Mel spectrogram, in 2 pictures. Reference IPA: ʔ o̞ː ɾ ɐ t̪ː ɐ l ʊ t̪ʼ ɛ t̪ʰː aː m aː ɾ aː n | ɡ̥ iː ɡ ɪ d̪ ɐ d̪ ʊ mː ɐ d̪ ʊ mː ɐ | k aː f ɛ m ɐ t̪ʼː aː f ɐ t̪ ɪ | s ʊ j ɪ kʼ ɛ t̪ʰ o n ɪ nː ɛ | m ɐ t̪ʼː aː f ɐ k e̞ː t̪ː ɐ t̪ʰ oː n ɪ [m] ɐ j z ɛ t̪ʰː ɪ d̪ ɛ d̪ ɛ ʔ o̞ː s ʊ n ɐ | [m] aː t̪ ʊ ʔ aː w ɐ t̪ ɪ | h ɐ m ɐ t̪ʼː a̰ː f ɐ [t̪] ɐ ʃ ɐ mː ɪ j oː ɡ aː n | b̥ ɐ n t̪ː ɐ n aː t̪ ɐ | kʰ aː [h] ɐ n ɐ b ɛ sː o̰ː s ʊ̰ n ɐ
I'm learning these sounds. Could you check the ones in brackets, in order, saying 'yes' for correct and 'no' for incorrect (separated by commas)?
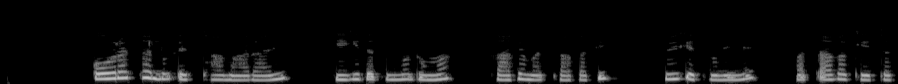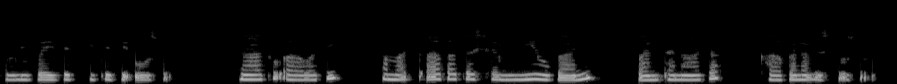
no, no, yes, no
